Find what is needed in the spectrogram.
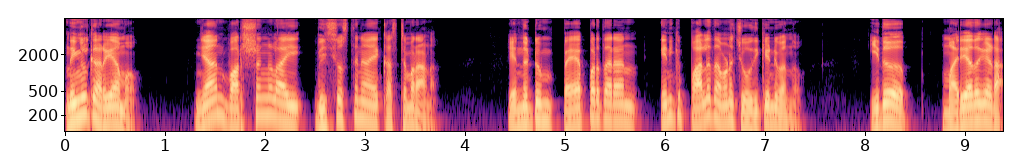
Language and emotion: Malayalam, angry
